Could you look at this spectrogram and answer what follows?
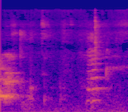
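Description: A dog barks faintly a couple of times in the background, short and somewhat distant, with low ambient noise between the barks.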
